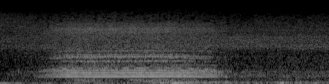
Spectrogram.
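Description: A steam locomotive in Train Simulator Classic, on the Welsh Highland Railway and Festiniog route, sounds a sustained whistle for about two seconds over a low rumble as it sets off.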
